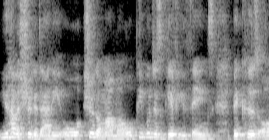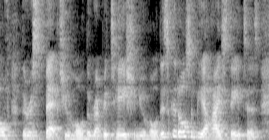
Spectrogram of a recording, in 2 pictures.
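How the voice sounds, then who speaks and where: The speaker has a London accent. The pace is fairly quick. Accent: London accent, well-spoken. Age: adult, mother. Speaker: tarot reader, channel host. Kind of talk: tarot reading to camera. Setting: at home, kids nearby. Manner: casual, chatty.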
